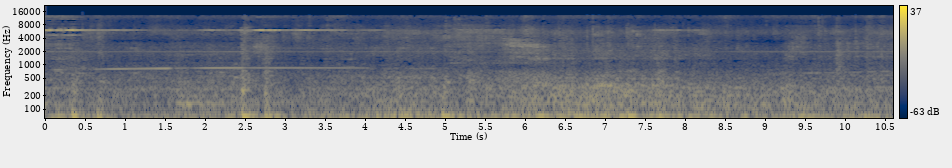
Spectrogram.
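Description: Low, steady rumble of a moving vehicle heard from inside, with irregular knocks and a faint whine that rises slightly in pitch during the first few seconds.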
